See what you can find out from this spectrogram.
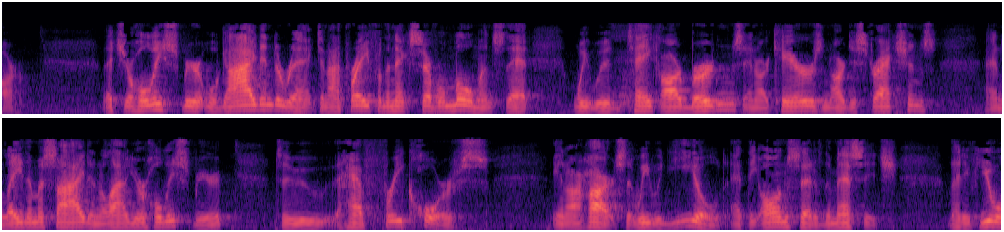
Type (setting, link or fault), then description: setting, large echoing room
